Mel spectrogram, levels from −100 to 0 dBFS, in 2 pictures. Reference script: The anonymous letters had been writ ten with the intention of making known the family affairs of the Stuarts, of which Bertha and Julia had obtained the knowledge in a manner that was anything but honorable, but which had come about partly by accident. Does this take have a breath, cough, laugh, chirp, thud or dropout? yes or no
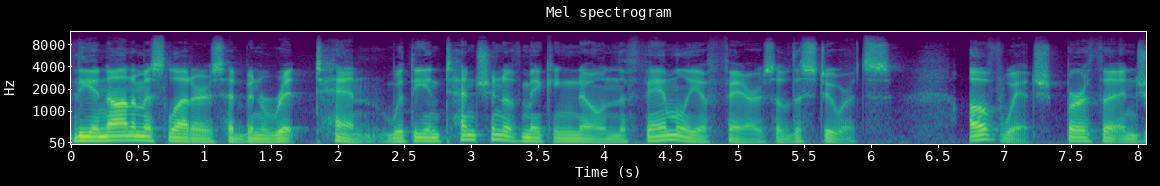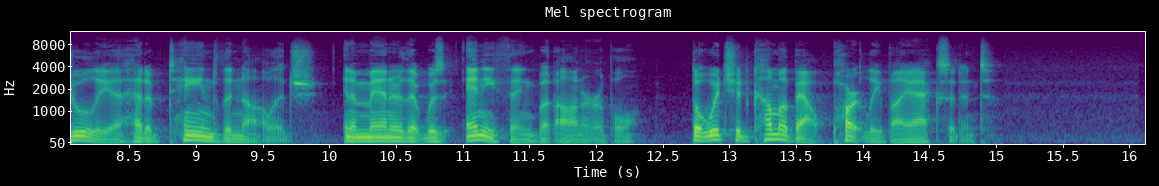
no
